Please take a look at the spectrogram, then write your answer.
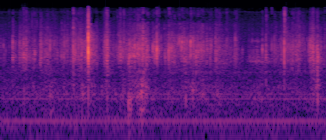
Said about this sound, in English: there's lots of packing tape happening here, and I can't find the end of this piece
